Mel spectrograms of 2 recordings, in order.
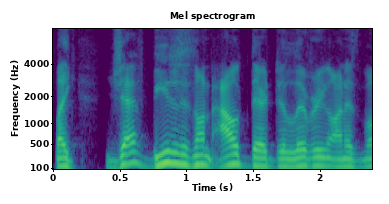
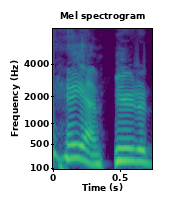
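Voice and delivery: acted eager, enthusiastic voice, higher; 9 semitones higher than usual. Retelling arriving at a customer's door at night: imitating own enthusiastic greeting. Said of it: "really enthusiastic".

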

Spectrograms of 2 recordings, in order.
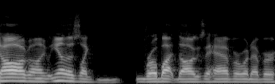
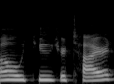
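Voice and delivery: mock fake-nice, sugary friendly tone; 8 semitones higher than usual. Speaker acts out how imagined figures would first respond, imitating fake niceness. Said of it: "they would do the fake thing at first".

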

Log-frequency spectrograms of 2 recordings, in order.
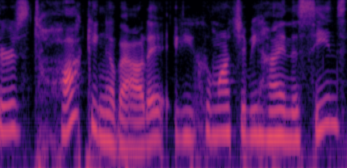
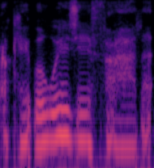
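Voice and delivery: imitated whisper. Friends discussing a film, quoting an actress's line, imitating her whisper. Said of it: "she just whispers everything".

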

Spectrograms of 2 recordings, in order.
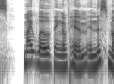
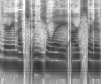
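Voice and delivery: ordinary talk, nothing marked

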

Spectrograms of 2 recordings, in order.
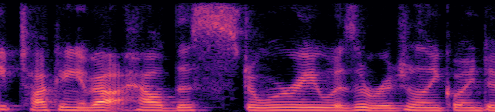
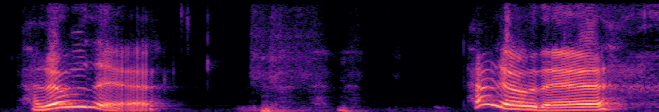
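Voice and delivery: very loud, booming, sing-song, swooping British voice; 5 semitones higher, 10 dB louder than usual. Joining the others in doing Kenobi impressions, give your Kenobi impression. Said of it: "We should all do our best Kenobi impressions".

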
